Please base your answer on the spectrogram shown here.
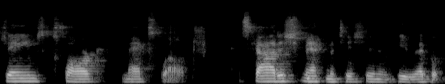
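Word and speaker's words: Clerk: Um, his middle name is spelled with an E, but it's pronounced Clark as if it was an A. Okay? So his name is pronounced James Clark Maxwell, Scottish mathematician and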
